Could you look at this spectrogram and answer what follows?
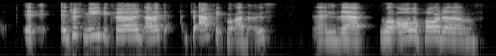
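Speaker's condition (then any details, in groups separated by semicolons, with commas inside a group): Down syndrome; significant congenital heart condition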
